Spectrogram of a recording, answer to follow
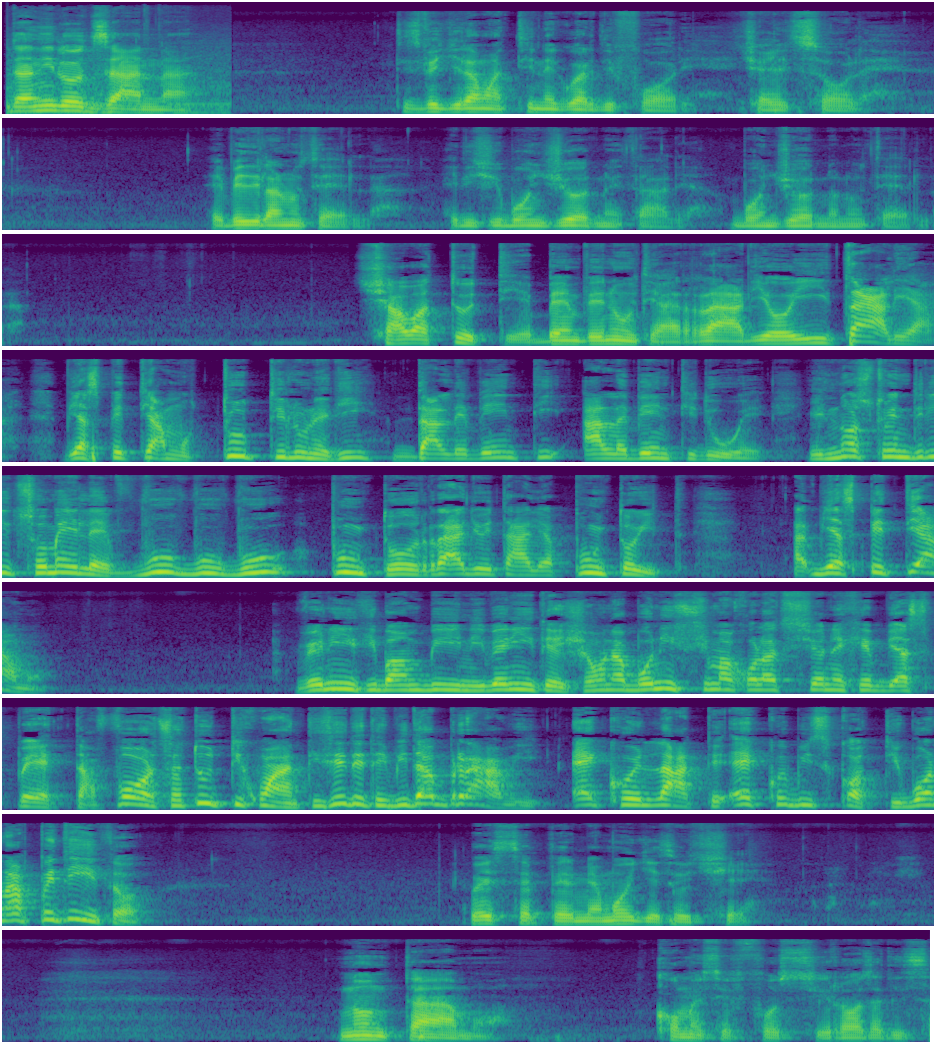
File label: italian male voices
